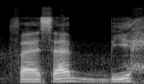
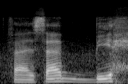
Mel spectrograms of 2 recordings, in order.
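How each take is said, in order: Both takes have the same delivery.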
